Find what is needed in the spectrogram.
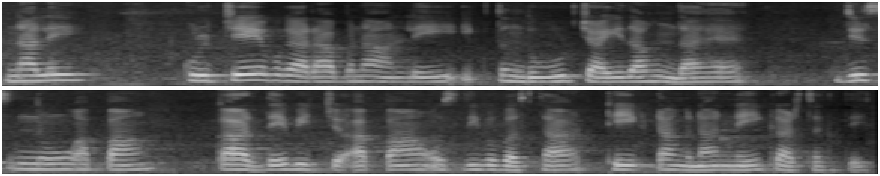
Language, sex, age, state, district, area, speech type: Punjabi, female, 45-60, Punjab, Gurdaspur, urban, spontaneous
